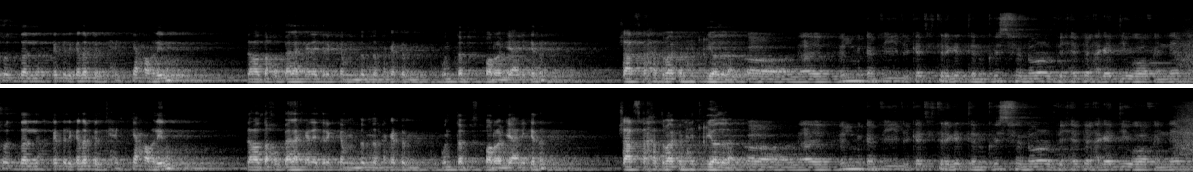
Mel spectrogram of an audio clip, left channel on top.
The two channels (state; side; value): normal; both; correlation 0.11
